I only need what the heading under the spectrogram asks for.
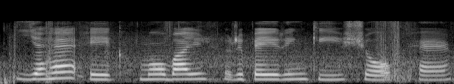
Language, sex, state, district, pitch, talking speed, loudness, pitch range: Hindi, female, Haryana, Rohtak, 235 Hz, 90 wpm, -17 LUFS, 225-245 Hz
